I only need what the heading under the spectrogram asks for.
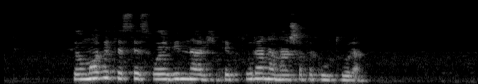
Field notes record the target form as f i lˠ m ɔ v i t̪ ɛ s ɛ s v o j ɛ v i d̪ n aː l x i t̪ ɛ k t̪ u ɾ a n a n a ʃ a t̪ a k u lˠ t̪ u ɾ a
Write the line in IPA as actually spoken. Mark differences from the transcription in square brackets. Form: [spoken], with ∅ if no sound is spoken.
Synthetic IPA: f i lˠ m ɔ v i t̪ ɛ s ɛ s v [ɔ] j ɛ v i d̪ n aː [ɾ] x i t̪ ɛ k t̪ u ɾ a n a n a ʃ a t̪ a k u lˠ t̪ u ɾ a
